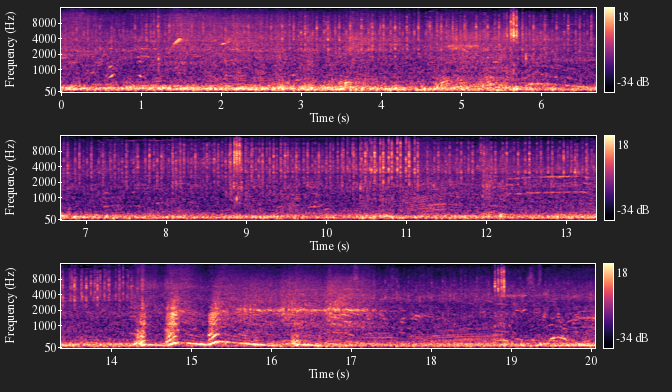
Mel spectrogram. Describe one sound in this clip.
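Many motorcycle engines rumble and idle steadily outdoors.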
